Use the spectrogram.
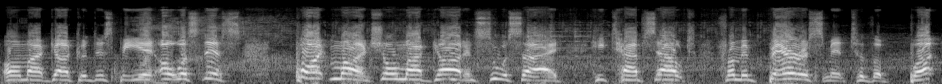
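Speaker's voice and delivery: screaming high, frantic finish call; wrestling commentator. Acted. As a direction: lose it as the finisher lands.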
